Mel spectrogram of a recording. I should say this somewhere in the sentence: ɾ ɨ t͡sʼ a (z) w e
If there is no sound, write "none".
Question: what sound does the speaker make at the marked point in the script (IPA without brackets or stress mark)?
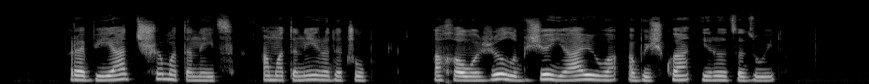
d͡z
